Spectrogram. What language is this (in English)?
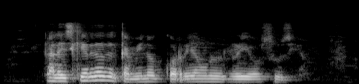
Spanish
